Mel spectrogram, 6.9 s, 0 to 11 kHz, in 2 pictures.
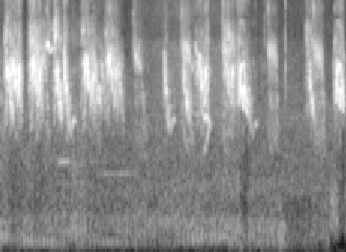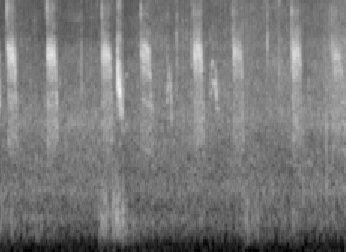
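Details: Many sparrows on a shrine bench at Tenmangu, January 21 2020, chirp loudly and rapidly at first, then the calls thin into spaced single tweets as the low background rumble drops away.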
